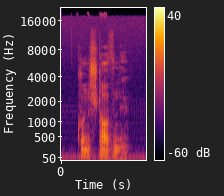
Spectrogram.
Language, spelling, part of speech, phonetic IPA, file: Polish, kunsztowny, adjective, [kũw̃ˈʃtɔvnɨ], Pl-kunsztowny.ogg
